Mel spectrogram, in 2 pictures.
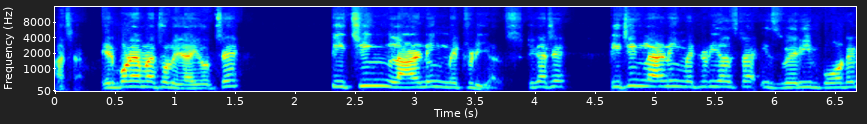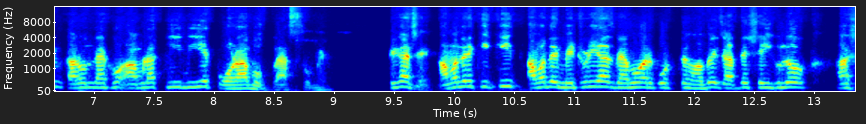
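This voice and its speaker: Here a man with a high-pitched, sharp voice talks fast and with lively intonation, recorded without echo at low quality. He's giving an online exam-prep lecture, answering his own questions, slipping English terms into Bengali, and checking in with "ঠিক আছে?" again and again.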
